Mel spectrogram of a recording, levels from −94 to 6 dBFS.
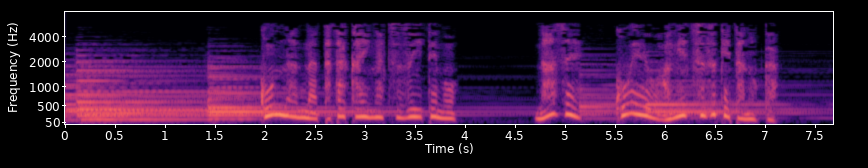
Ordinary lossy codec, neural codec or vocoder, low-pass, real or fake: MP3, 24 kbps; none; 7.2 kHz; real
